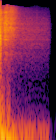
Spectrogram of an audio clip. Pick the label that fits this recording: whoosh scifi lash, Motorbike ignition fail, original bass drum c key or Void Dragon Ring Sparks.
original bass drum c key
